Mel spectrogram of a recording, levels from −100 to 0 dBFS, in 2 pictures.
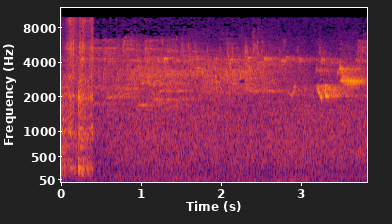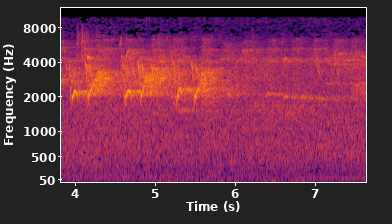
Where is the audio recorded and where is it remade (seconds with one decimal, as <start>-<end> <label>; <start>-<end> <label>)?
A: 0.0-2.6 recorded; 2.6-3.5 remade; 3.5-4.9 recorded; 4.9-7.0 remade; 7.0-7.6 recorded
